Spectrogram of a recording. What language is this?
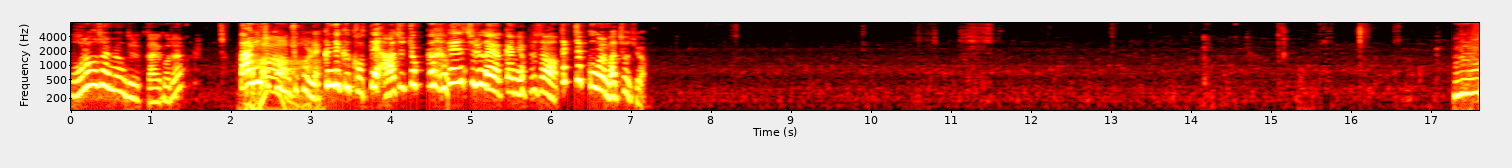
Korean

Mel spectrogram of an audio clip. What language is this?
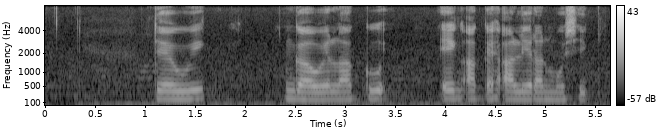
Javanese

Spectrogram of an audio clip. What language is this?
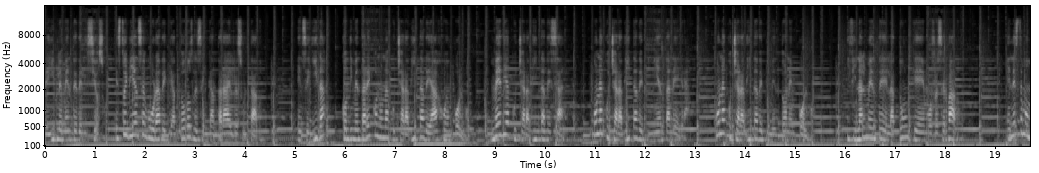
Spanish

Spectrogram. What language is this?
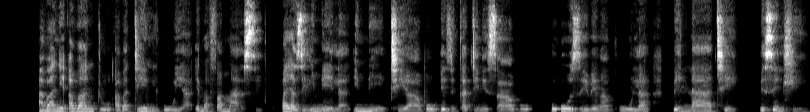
North Ndebele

